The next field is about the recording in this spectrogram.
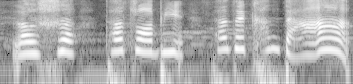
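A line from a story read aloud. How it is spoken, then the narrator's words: Shouting accusation. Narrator (Chinese): 怪兽兽居然指着鲁大先生大叫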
